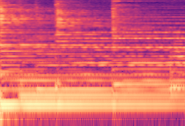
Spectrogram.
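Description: Soft, slow instrumental background music of held notes, with a new chord entering right at the start.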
